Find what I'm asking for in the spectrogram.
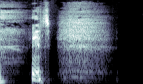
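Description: cough

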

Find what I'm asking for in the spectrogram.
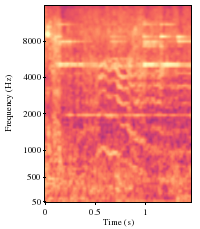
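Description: thunderstorm with rain

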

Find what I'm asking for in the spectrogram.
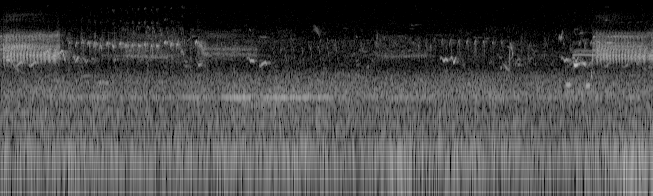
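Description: song sparrow singing

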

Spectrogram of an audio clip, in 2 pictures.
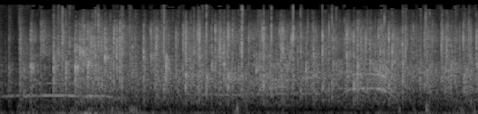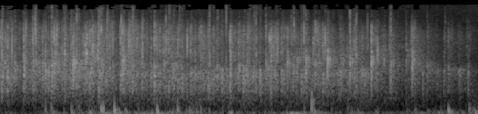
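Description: applause

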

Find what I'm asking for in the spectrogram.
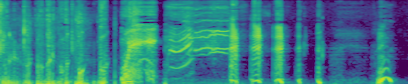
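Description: pigs squealing and grunting

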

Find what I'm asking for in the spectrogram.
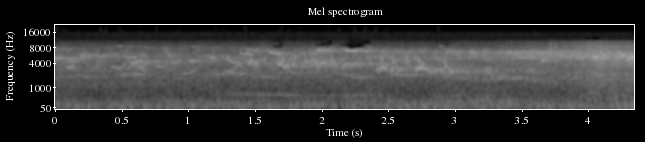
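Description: birds calling

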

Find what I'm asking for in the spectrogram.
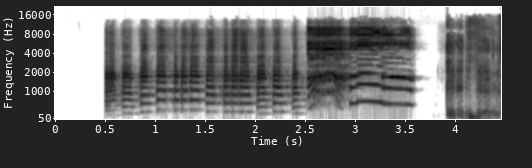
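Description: rubber chicken toy squeaking

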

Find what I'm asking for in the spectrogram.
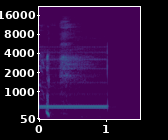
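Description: phone dialing and ringing

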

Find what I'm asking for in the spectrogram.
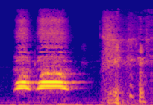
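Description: train whistle sound effect

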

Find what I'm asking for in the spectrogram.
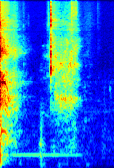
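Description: coughing fit

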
